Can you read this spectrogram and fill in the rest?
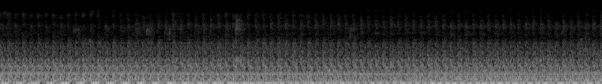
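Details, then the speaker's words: Samsung FlexWash upper washer on Delicates cycle spin, almost as fast as normal cycle: machine visibly shaking with fast steady low thumping about three beats a second; banging of unknown cause, not hitting the dryer an inch away. "You can see the machine is shaking. You can hear it too. Again, I got no clue what that banging sound is because, like, it's not hitting the dryer."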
